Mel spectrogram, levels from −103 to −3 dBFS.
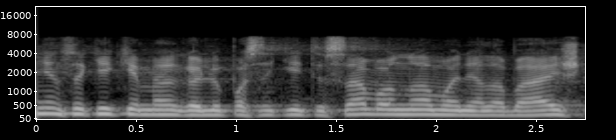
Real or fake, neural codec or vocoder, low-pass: real; none; 7.2 kHz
